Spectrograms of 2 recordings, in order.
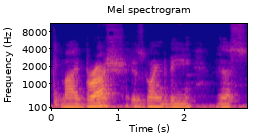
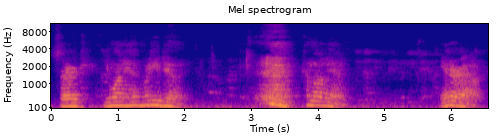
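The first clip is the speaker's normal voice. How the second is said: higher, gentle pet-talk voice; talking to the cat; 5 semitones higher than usual. Real, not acted.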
